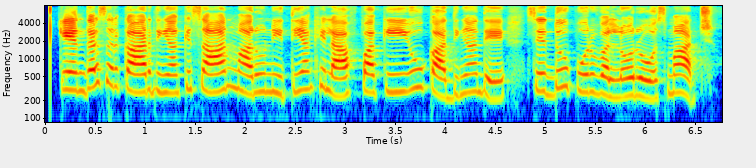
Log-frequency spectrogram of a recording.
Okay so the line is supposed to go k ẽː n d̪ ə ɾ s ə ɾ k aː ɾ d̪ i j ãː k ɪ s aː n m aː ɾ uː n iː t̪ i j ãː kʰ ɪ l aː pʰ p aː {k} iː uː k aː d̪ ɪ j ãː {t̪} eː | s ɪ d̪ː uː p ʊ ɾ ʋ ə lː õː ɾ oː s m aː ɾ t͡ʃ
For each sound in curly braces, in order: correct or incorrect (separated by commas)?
correct, incorrect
